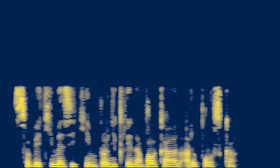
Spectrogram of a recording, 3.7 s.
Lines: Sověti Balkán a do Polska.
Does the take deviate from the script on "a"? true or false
false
